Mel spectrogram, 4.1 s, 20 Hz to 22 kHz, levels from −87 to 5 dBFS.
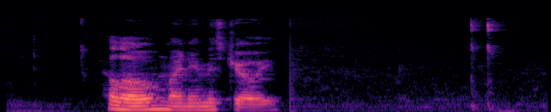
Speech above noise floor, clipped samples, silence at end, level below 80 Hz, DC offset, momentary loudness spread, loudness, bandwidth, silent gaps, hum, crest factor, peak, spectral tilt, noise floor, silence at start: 40 dB; under 0.1%; 0.45 s; -64 dBFS; under 0.1%; 20 LU; -27 LUFS; 11.5 kHz; none; none; 20 dB; -10 dBFS; -6.5 dB/octave; -66 dBFS; 0.8 s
